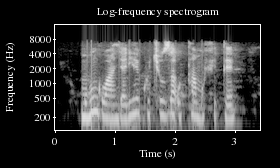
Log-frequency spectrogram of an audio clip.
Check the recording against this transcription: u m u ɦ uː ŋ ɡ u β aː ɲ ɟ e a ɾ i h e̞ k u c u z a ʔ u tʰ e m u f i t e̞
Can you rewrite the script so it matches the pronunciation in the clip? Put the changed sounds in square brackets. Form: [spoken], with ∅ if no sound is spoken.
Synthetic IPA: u m u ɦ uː ŋ ɡ u [w] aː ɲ ɟ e a ɾ i h e̞ k u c u z a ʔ u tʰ [a] m u f i t e̞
